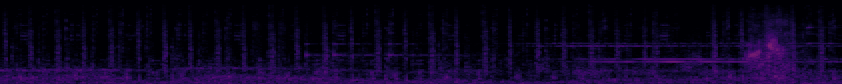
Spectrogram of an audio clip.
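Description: Footsteps run quickly across soft sand.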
